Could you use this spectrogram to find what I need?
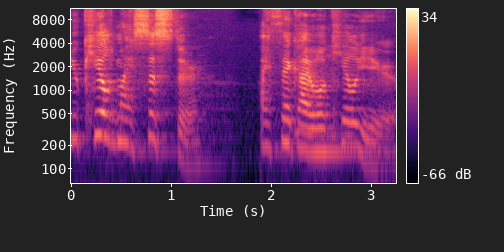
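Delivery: calm gurgling woman's voice. Storyteller voicing a creature that speaks to the listeners: serene gurgling female voice. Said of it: "serene female voice that gurgles".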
